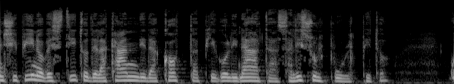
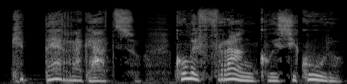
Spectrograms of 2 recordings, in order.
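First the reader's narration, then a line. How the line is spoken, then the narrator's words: Soft group exclamation. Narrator (Italian): Tutti esclamarono piano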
